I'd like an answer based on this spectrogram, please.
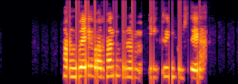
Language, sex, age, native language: Icelandic, female, 13, Thai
